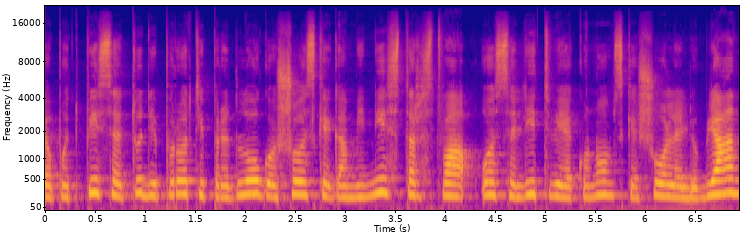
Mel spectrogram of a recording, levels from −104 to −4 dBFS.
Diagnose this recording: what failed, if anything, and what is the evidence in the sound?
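No faults detected here.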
